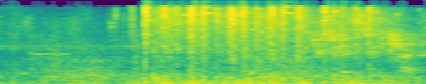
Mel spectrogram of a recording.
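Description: Defensive cannons fire in the video game Moss, a dense, continuous barrage of booming shots rolling one into the next at steady loudness, with a voice speaking over the gunfire.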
